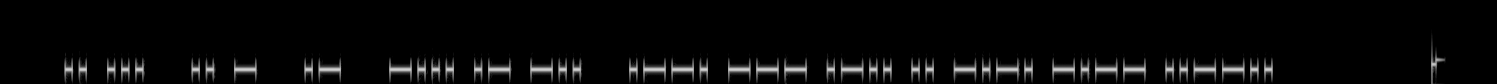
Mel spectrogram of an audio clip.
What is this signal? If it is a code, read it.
Morse code, heard as a keyed tone, about 17 wpm, 700 Hz. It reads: IS IT A BAD POLICY?
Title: Sentences from Top 1000 Words - Review Part 5 - 17wpm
